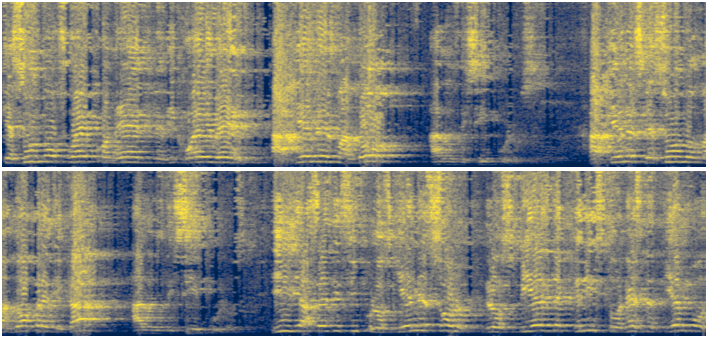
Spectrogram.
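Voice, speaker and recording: A man's voice: extremely high pitch, expressive, a little slow, fairly bright tone. A man preaching a sermon as pastor, emphatic and calling on the congregation to answer back. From Mexico. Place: church sanctuary. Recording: echoey church hall from far off.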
